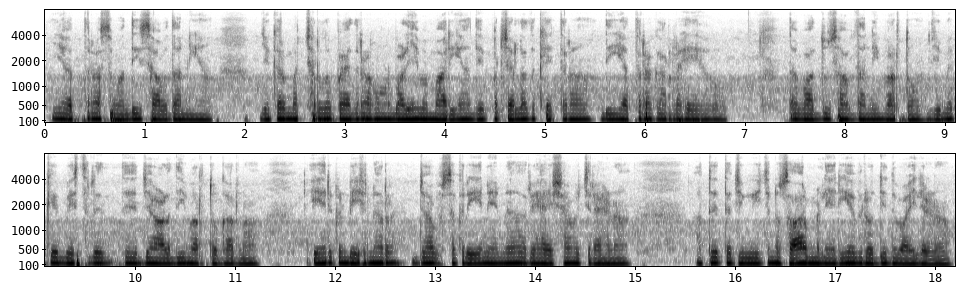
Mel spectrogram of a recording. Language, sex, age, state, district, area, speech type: Punjabi, male, 18-30, Punjab, Patiala, urban, spontaneous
